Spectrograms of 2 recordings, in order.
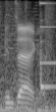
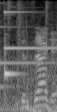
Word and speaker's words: Gonzaga: out of uh spokane washington what was it gonzaga gonzaga and you pronounce it correctly yeah not gonzaga or whatever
